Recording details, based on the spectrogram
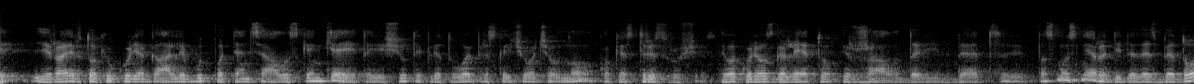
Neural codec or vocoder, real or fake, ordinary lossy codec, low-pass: none; real; MP3, 64 kbps; 7.2 kHz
